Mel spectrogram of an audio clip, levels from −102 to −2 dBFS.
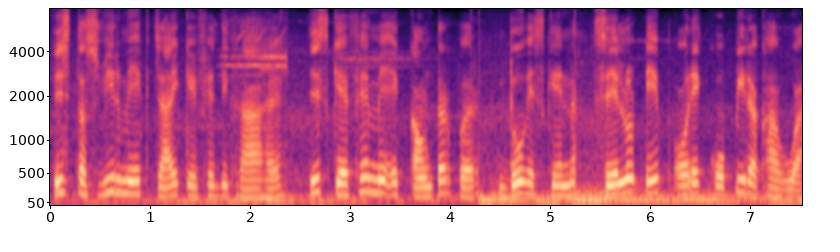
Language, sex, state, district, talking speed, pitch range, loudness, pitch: Hindi, male, Jharkhand, Ranchi, 200 wpm, 145-195 Hz, -16 LUFS, 170 Hz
